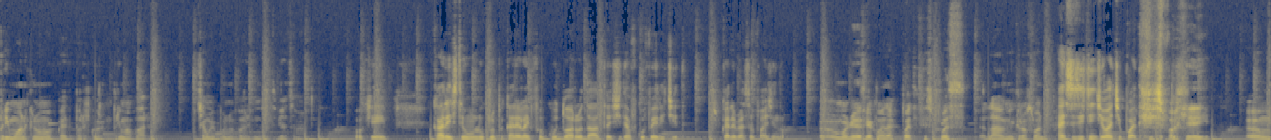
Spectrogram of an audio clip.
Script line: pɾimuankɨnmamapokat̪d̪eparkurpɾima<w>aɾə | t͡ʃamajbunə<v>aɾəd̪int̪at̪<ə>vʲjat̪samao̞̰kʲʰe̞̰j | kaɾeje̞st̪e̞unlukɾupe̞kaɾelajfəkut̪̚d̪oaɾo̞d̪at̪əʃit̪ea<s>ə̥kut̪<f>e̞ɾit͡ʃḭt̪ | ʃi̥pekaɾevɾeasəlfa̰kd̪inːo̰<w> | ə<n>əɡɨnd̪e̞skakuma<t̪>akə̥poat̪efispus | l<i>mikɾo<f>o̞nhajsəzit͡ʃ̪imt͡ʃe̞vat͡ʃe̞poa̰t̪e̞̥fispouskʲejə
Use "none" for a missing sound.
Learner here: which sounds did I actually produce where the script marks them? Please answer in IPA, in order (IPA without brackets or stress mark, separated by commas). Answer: v, v, ə, f, f, w, m, d̪, a, f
